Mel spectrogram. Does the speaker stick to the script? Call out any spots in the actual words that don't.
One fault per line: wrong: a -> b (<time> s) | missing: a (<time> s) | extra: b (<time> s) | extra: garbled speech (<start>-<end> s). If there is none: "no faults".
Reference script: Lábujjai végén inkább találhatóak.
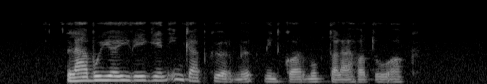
extra: körmök mint karmok (2.1 s)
